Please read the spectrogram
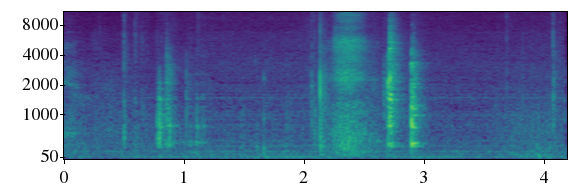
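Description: Quiet handling of a tarot deck on a wooden table as it is picked up for shuffling: a few light taps and clicks, with one brief rustle about two seconds in.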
